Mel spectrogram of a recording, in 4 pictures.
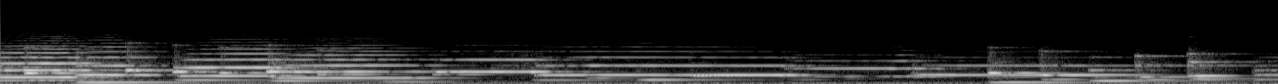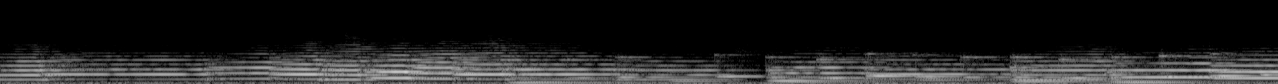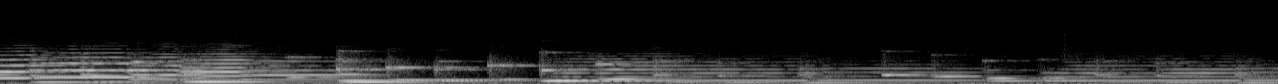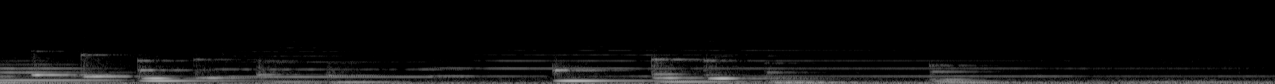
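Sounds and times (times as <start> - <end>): french horn slow melody: 0.0 - 10.9, 12.6 - 29.0
soft marimba mallet strokes: 18.0 - 51.0.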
